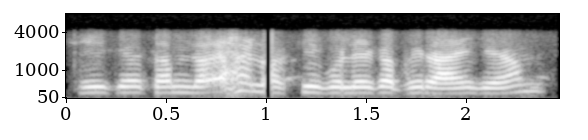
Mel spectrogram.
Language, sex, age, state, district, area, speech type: Hindi, male, 60+, Uttar Pradesh, Mirzapur, urban, conversation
